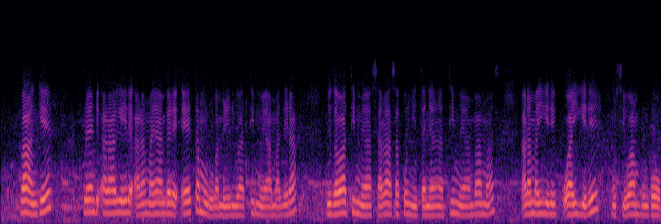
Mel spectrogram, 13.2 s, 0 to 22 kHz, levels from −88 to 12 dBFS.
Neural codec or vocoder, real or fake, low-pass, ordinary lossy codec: none; real; 7.2 kHz; Opus, 16 kbps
